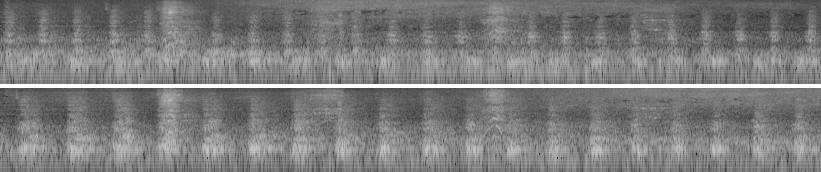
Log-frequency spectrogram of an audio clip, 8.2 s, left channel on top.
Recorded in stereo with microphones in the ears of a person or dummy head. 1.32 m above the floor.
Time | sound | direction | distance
1.6 | keys jangling | 65° right (ahead or behind) | 4 m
